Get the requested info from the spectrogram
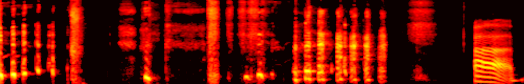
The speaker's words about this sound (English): Dog sneeze. You got the Rona? Don't sneeze on me, you little gremlin. You done?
